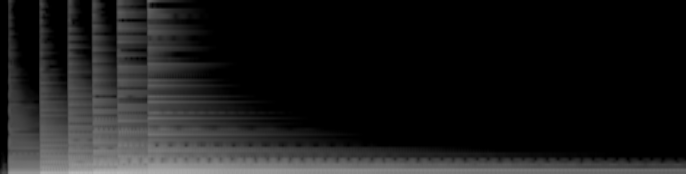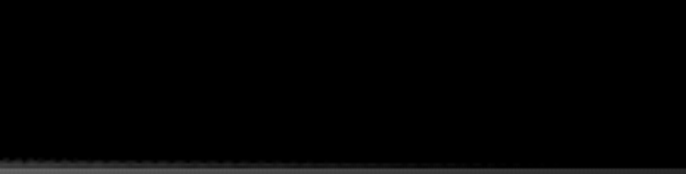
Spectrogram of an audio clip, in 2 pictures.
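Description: Electroacoustic guitar's six open strings picked one after another over about two seconds, heard through its built-in piezo pickup, then left to ring and fade away completely over about thirteen seconds. The guitar has no O-Port cone fitted in its soundhole.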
